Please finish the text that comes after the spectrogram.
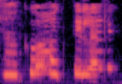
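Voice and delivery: pained, sobbing plea to her husband; tearful labour pain. Acted. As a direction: cry through the pain. (ನೋವಿನಿಂದ ಅಳುತ್ತಾ)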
